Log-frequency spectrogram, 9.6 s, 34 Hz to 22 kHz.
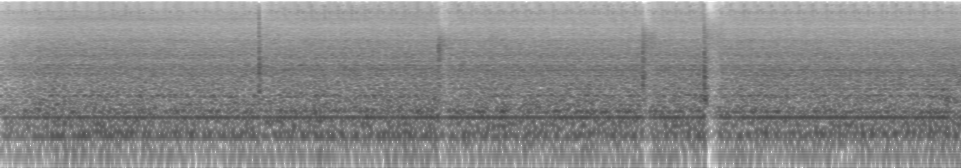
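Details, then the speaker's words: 2010 Chevrolet Impala 3.5 L with P0171/P0496 codes, after smoke test found no leaks and new purge solenoid fitted: steady, even idle with no hiss, ticks or misses; fuel trims near zero, normal running. "No leaks, no vacuum. Engine is running pretty smooth."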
